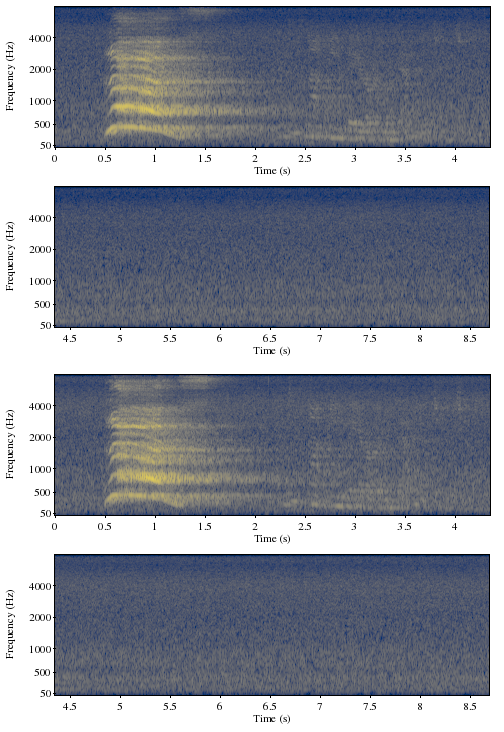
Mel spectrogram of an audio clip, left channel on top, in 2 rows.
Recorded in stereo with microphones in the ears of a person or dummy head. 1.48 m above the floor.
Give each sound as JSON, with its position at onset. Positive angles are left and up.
{"t": 0.5, "sound": "a shout", "side_deg": 20, "distance_m": 0.7}
{"t": 2.2, "sound": "a woman speaking", "side_deg": 10, "distance_m": 1.6}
